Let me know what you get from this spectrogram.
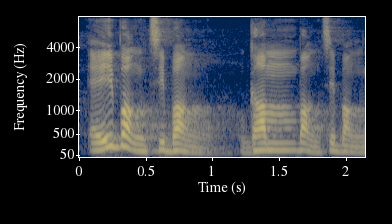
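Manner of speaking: ordinary delivery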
